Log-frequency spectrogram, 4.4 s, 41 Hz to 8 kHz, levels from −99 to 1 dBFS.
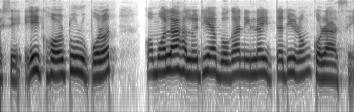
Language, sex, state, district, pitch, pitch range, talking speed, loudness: Assamese, female, Assam, Sonitpur, 245 Hz, 230-265 Hz, 150 wpm, -15 LUFS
